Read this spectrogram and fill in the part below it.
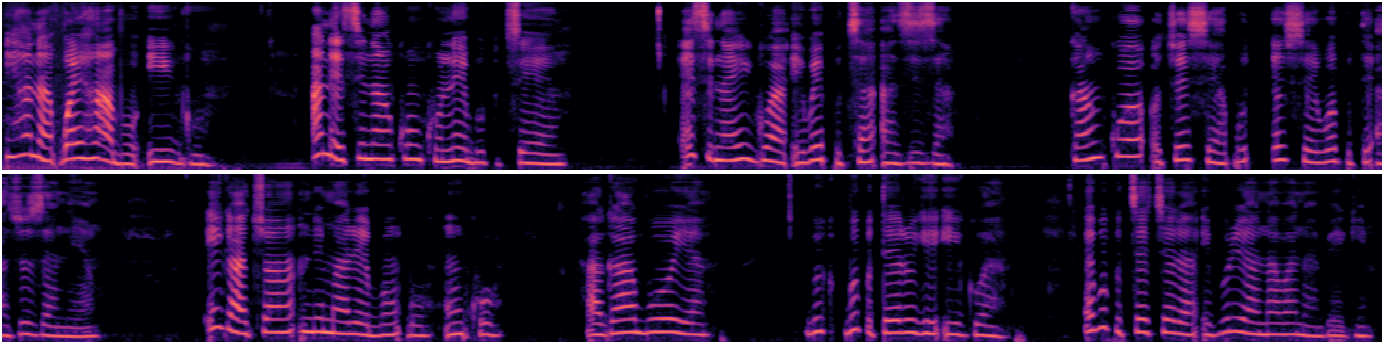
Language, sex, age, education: Igbo, female, 30-45, tertiary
